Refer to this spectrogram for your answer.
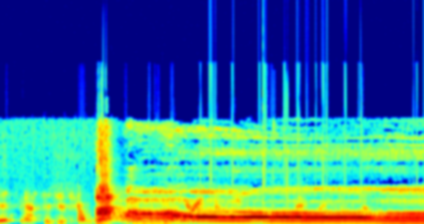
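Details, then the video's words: Dog howling at an answering machine: after brief speech-like sounds, a long sustained, steady howl rises and then holds a level tone for several seconds. "Funny Dog howls at answering machine"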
